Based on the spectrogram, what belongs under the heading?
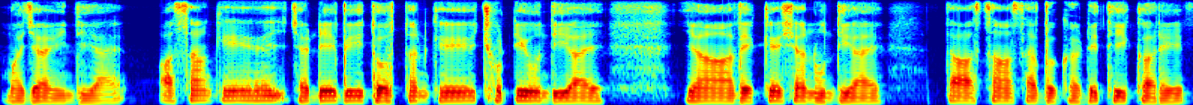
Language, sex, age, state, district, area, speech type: Sindhi, male, 30-45, Gujarat, Kutch, rural, spontaneous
